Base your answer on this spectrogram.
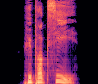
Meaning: hypoxia
- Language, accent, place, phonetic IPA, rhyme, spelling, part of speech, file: German, Germany, Berlin, [hypɔˈksiː], -iː, Hypoxie, noun, De-Hypoxie.ogg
